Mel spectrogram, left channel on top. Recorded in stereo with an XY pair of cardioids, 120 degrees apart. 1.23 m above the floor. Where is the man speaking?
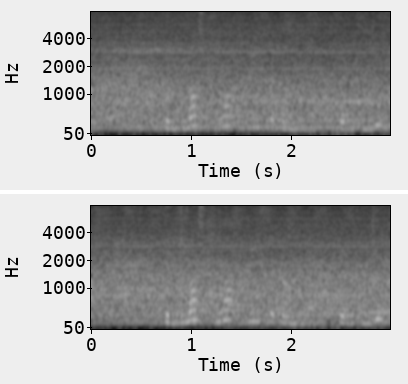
25° right, 3.5 m.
